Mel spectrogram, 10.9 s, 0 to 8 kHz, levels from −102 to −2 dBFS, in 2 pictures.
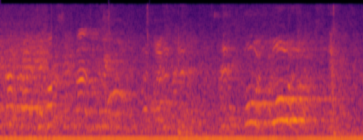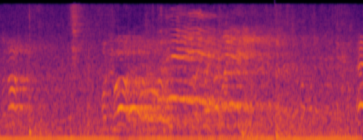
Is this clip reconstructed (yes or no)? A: no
